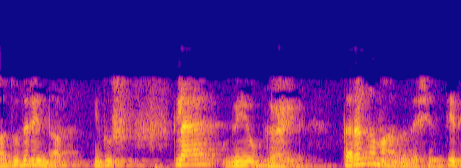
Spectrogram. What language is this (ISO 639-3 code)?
kan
